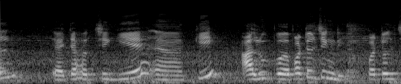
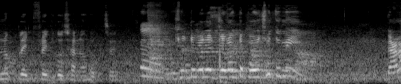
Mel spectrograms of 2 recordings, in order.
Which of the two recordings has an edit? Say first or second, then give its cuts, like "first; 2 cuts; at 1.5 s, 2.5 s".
second; 1 cut; at 1.4 s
